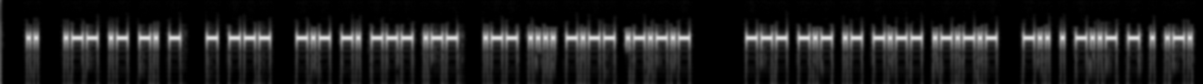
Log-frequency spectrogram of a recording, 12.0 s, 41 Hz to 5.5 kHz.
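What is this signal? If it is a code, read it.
Morse code, heard as a keyed tone, about 32 wpm, 600 Hz. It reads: I WANT TO KNOW WHY. OKAY. DEXTER
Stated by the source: Morse code practice at 32 wpm from CW med Gnister, reading Ken Follett's novel Never in English.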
